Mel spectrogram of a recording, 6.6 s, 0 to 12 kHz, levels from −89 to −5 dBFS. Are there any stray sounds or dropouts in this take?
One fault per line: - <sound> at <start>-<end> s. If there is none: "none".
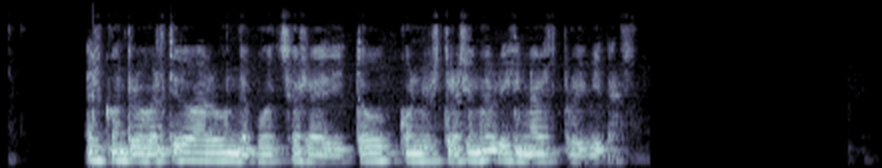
none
